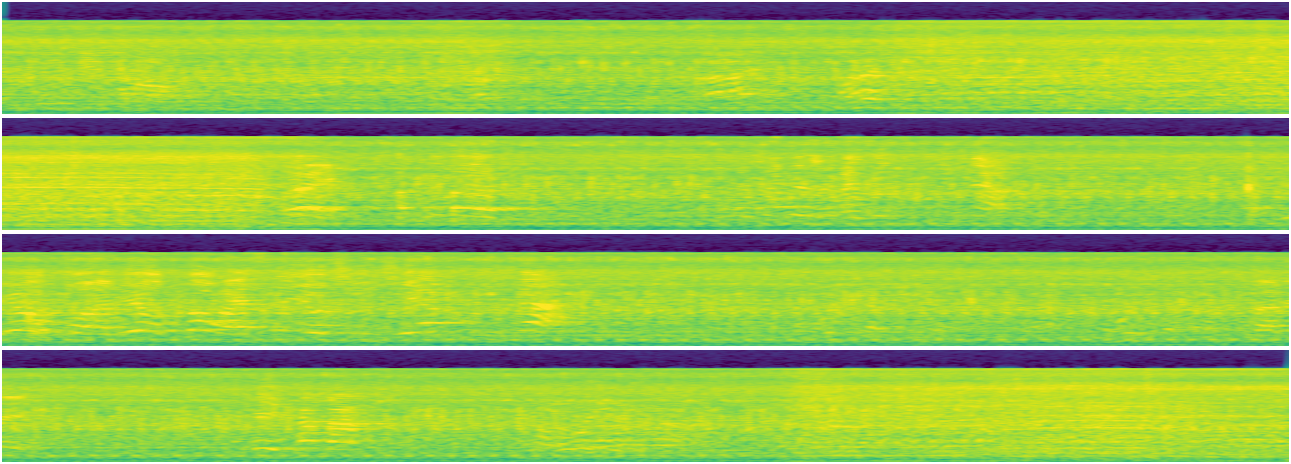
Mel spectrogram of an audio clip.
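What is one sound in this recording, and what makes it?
A forklift engine runs steadily nearby.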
